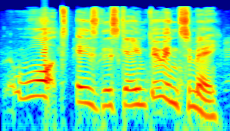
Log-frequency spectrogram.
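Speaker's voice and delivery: high, slow, drawn-out outburst; exasperated rage. Real, not acted. Gamer asking what the game is doing to him, furious. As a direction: stretch the words out in fury.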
